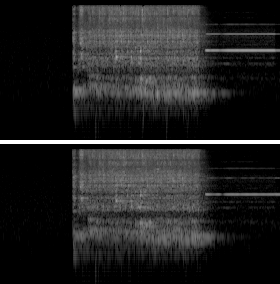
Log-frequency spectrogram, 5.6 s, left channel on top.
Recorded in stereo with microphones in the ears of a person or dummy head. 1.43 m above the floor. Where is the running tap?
25° left (ahead or behind), 1.4 m.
